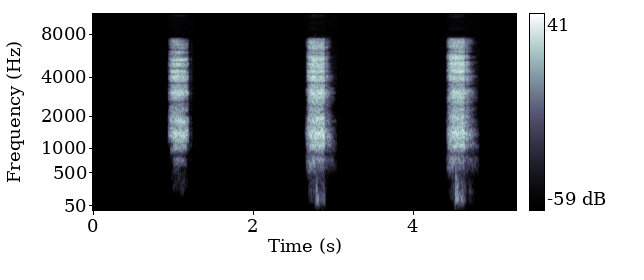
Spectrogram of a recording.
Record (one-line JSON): {"exhalation_length": "5.3 s", "exhalation_amplitude": 29116, "exhalation_signal_mean_std_ratio": 0.29, "survey_phase": "beta (2021-08-13 to 2022-03-07)", "age": "18-44", "gender": "Female", "wearing_mask": "No", "symptom_cough_any": true, "symptom_runny_or_blocked_nose": true, "symptom_shortness_of_breath": true, "symptom_sore_throat": true, "symptom_fatigue": true, "symptom_other": true, "symptom_onset": "3 days", "smoker_status": "Never smoked", "respiratory_condition_asthma": false, "respiratory_condition_other": false, "recruitment_source": "Test and Trace", "submission_delay": "1 day", "covid_test_result": "Positive", "covid_test_method": "ePCR"}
